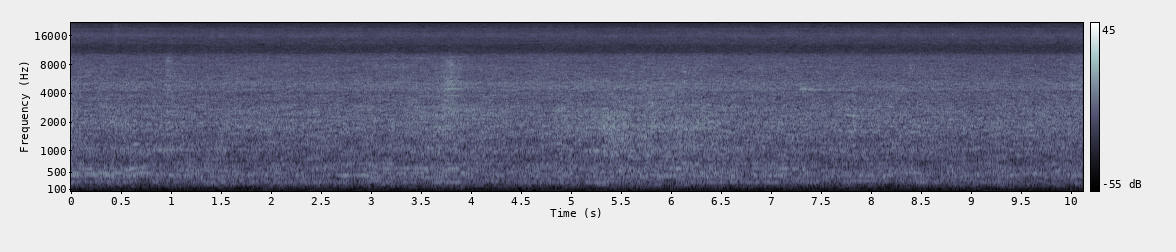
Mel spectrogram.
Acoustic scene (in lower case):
street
